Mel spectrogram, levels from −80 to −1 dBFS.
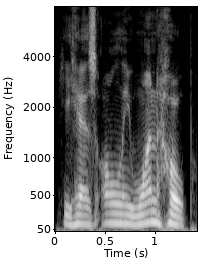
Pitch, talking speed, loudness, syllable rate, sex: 120 Hz, 210 wpm, -16 LUFS, 5.4 syllables/s, male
